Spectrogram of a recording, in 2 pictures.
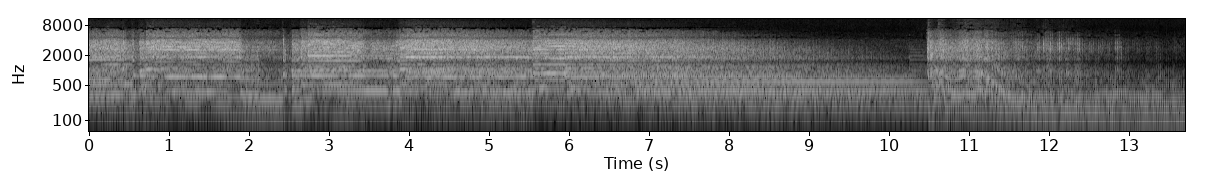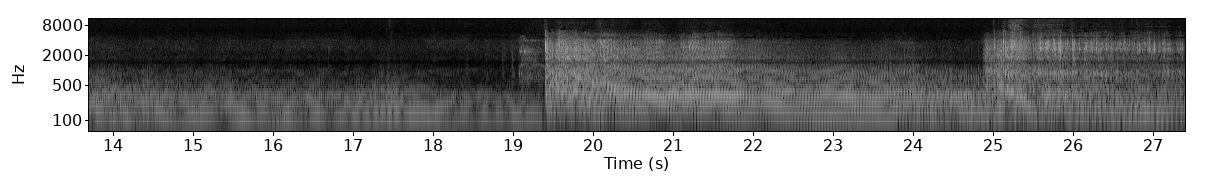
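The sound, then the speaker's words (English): Electric guitar drenched in delay and chorus with no distortion, ringing chords that shimmer and smear into long echoing tails, with a few fresh strums breaking in. Loud, with no talking. “Like I was saying earlier, I love effects. I love delays. I love chorus. I love all that stuff. Like this, to me, this is awesome.”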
